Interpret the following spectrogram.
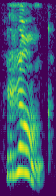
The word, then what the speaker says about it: wrong: w words so here when w and r come together the then w is silent for example wrong so here when w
